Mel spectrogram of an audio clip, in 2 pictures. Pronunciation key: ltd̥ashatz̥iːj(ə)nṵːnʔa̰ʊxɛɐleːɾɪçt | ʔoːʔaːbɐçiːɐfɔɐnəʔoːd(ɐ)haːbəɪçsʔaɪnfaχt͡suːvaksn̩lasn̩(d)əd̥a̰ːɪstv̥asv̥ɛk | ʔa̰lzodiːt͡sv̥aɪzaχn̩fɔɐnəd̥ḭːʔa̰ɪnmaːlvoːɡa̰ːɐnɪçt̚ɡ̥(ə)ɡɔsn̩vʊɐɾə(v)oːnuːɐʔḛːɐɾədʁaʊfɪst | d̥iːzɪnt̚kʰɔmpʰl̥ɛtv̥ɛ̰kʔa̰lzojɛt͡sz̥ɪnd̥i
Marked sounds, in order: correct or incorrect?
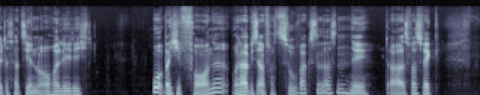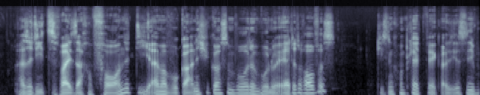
incorrect: a, correct, incorrect: n, correct, correct

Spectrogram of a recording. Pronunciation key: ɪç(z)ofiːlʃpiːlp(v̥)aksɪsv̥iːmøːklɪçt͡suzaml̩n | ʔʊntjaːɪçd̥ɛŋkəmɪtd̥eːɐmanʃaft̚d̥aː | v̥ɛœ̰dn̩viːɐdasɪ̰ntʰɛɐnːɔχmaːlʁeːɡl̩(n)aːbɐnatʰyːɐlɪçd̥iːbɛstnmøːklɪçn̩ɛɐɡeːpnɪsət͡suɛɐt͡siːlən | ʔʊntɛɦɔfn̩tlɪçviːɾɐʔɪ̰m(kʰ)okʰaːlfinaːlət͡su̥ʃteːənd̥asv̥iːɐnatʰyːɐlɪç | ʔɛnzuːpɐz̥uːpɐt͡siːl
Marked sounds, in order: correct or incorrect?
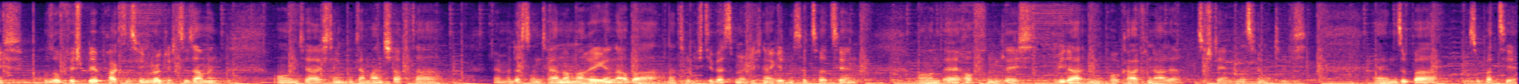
correct, incorrect: ʁ̥, correct, incorrect: pʰ

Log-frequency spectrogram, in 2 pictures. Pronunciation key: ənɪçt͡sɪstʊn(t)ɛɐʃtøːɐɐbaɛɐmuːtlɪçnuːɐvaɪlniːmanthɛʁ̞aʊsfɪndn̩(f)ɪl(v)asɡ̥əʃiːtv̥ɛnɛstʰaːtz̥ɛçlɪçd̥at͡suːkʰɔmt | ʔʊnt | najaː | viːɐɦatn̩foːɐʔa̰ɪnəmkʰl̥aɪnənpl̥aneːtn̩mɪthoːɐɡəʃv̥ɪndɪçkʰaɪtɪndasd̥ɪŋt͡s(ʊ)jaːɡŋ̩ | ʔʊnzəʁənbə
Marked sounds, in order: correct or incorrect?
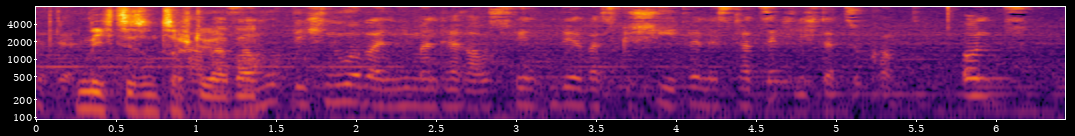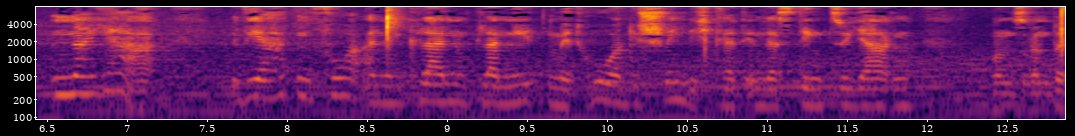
incorrect: t͡s, incorrect: v, correct, incorrect: u

